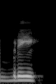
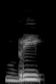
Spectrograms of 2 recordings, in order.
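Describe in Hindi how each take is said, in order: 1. स्वर की आवाज़ 'ay' जैसी है। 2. स्वर की आवाज़ लंबी 'ee' जैसी है। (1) "ब्रेक पढ़ रहे थे" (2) "ई ए को ब्रीक नहीं पढ़ रहे थे"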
